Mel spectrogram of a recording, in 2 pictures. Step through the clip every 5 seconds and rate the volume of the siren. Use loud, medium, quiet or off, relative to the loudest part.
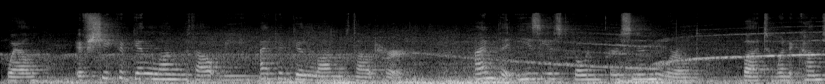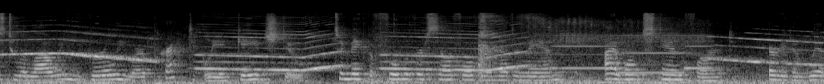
quiet, loud, loud, loud.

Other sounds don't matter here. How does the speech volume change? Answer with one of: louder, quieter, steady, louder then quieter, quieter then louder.
steady.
